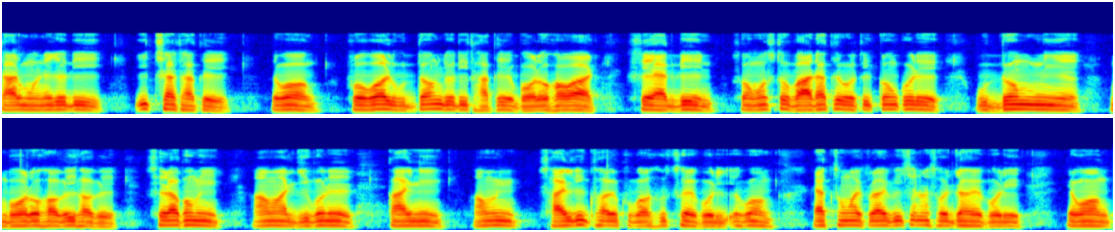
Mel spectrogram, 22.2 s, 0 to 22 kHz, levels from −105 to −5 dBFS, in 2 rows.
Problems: background sounds at intervals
